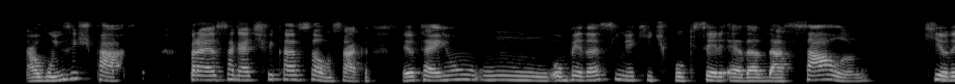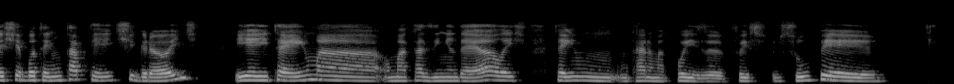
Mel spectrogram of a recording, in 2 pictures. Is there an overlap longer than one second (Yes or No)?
No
